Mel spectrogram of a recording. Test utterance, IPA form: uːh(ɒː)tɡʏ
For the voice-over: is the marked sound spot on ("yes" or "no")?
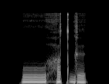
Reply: no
